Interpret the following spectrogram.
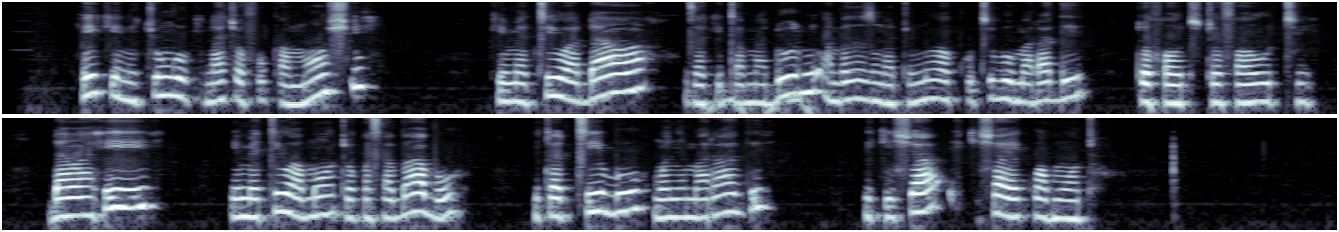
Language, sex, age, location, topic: Swahili, female, 25-35, Kisii, health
